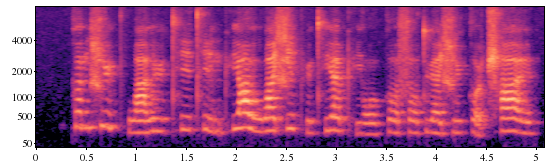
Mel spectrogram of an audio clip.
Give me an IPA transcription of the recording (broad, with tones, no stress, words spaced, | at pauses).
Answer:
kə˦nɕy˥˨ pʰwä˨˦ly˨˦ t̪ʰi˨˦t̪ʰḭ˨˩npʰjɑ˥˨ʊ̯ lwä˦ɕi˥˨pʰy˩t̪ʰjɛ˥˨ pʰjo˨˦ʊ̯ kɤ˨˦sɤ˨˦t̪ɥɛ˨˦ɕy˨˦ kɤ̰˨˩ʈ͡ʂʰa˥˨ɪ̯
